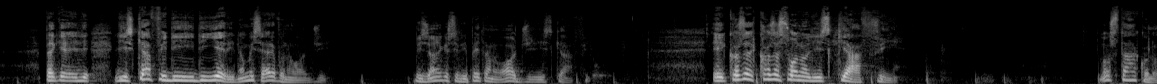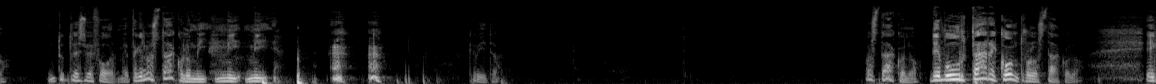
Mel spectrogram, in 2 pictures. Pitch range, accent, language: 135-205 Hz, native, Italian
